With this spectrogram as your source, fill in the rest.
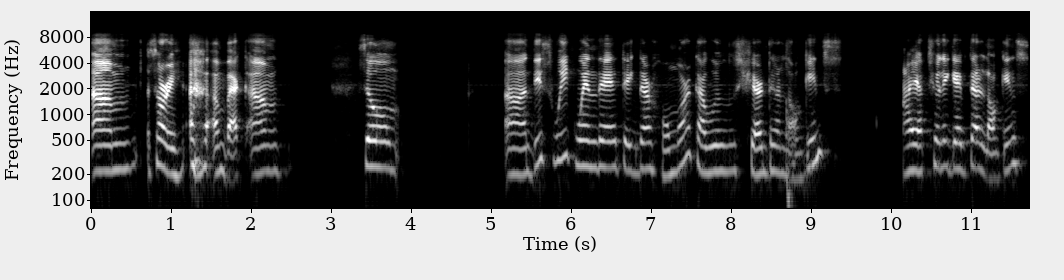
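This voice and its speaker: A woman's voice: a little high, slow pace, pushed and bright. A woman homeroom teacher talking with parents in an online meeting, polite and reassuring. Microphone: video call.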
